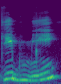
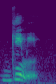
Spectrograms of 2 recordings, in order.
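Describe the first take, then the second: First: Give me is said as two full words. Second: Give me is blended into one word, gimme. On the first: "Instead of saying give me" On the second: "you were just saying gimme"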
